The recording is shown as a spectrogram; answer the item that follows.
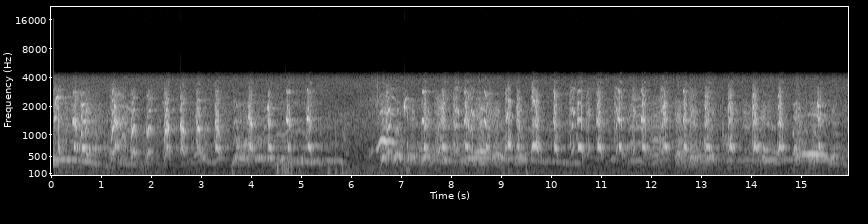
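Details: Two Alaskan Malamutes, almost ten and two and a half years old, play in a kennel yard in April 2009. They give a steady run of short, harmonic yips and grumbling woo sounds several times a second, with wavering whines rising and falling between bursts.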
